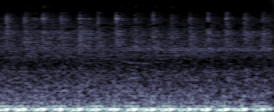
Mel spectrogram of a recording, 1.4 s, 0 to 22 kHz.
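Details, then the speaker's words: 1986 Chevrolet C10 Suburban small-block Chevy V8 of unknown age and mileage at idle: deep lumpy idle with quick light tick keeping pace with the engine; suspected lifter tick, possibly sticky lifter, with broken exhaust manifold also rattling. "somebody would say hey this has got a lifter taking it you hear that lifter tick"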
